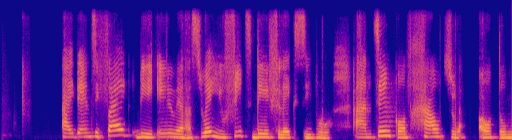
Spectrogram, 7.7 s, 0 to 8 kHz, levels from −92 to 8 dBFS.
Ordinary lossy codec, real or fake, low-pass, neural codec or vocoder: none; fake; 7.2 kHz; codec, 16 kHz, 1 kbps, X-Codec, HuBERT features, trained on general audio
